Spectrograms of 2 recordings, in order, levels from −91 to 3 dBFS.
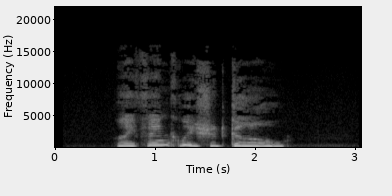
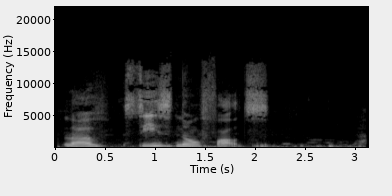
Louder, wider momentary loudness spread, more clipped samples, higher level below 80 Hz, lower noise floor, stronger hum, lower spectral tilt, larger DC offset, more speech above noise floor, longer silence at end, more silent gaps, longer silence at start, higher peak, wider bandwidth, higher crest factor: first, -34 LUFS vs -37 LUFS; second, 7 LU vs 20 LU; neither; second, under -90 dBFS vs -62 dBFS; first, -73 dBFS vs -60 dBFS; neither; about the same, -3.5 dB/octave vs -3 dB/octave; neither; first, 40 dB vs 23 dB; first, 0.8 s vs 0 s; neither; first, 0.6 s vs 0.1 s; about the same, -20 dBFS vs -22 dBFS; first, 15.5 kHz vs 14 kHz; about the same, 16 dB vs 18 dB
